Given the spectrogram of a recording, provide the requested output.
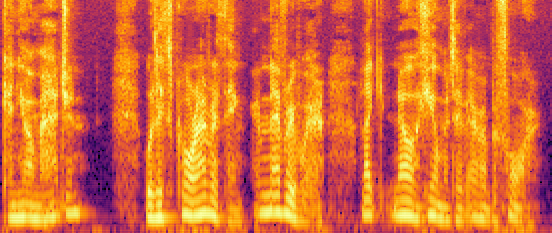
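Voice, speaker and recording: A man's voice: medium pitch, lively intonation, fairly quick, a little mellow, slightly rough, voice pushed up. A man voicing an earnest, hopeful young prince from a fantasy story, speaking eagerly as he searches for words. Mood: excited.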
